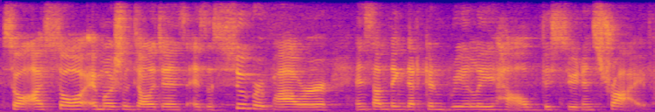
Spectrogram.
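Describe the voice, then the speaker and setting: A woman's voice: mid-range voice, little pitch movement, normal speed, rough recording. A young woman with a Croatian accent telling her personal story as a startup founder on a conference panel. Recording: faint background noise, live event microphone.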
